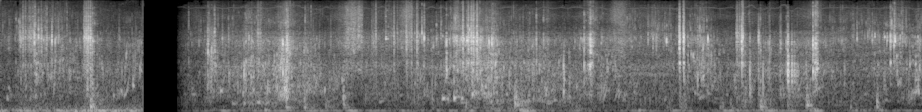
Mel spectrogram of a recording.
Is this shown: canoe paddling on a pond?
yes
